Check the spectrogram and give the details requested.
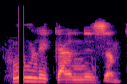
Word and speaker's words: hooliganism: A lot of students have problems with the ISM word. Yeah. So, here's a trick. Whenever you see a word ism, the pronunciation is ism. Really, it's a m. Capitalism, communism, hooliganism, autism, you know, is a m. Of course, we don't spell it like that, but that's pronunciation.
